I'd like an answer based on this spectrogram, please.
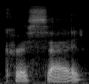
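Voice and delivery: plain reading voice

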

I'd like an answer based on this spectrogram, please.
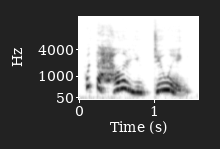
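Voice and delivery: high, loud furious scream. A narrator's reading. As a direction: scream at the boy in pain and rage. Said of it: "the merchant screams".

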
